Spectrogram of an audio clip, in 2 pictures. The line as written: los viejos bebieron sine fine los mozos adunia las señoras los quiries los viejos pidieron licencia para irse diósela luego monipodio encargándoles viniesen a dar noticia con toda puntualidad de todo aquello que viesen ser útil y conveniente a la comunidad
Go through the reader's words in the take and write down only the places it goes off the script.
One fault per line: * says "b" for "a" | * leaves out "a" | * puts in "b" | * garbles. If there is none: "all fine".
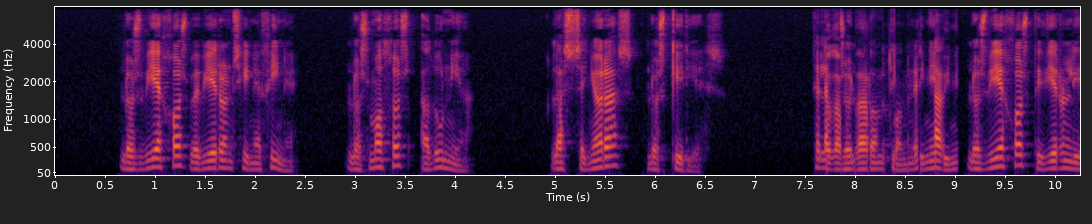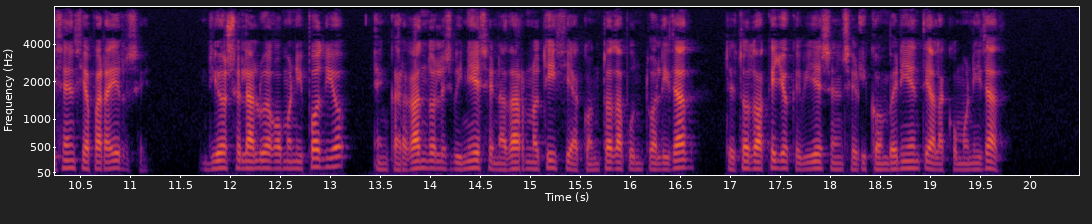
* garbles
* leaves out "útil"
